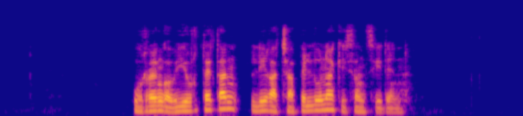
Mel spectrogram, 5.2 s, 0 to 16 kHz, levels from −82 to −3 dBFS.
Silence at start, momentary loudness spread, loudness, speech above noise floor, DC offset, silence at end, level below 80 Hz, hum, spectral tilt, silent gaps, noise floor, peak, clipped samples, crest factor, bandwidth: 1.35 s; 12 LU; -23 LUFS; 59 dB; under 0.1%; 1.15 s; -52 dBFS; none; -6.5 dB/octave; none; -81 dBFS; -6 dBFS; under 0.1%; 20 dB; 8 kHz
